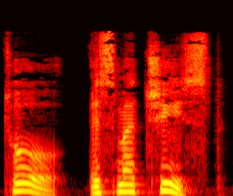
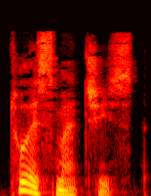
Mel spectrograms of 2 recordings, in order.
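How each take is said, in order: First: Higher, slow, measured question; commander's questioning. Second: Softer, gently lowered question; friendly, soothing. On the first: Commander questions a nervous conscript, measured and higher. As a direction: put the question slowly, pitched up. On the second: Commander asks the soldier again kindly, soothing and soft. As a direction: ask it softly, putting them at ease. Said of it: "آن صدای دوستانه و آرامبخش را". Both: A narrator's reading.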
